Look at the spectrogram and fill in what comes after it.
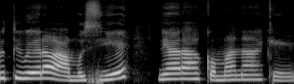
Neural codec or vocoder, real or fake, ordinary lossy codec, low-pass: codec, 44.1 kHz, 3.4 kbps, Pupu-Codec; fake; none; none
